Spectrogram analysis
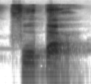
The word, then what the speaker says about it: faux pas: The next word which we are going to discuss, it's written as faux pas, but it is pronounced as faux pas. Faux pas.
